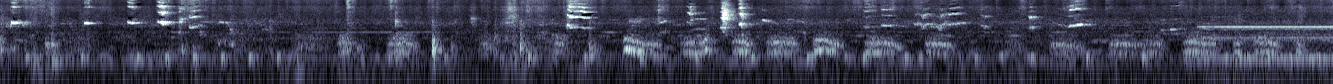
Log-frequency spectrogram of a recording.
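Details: Pomeranian puppies in the whelping room making a rapid series of thin, squeaky whimpers roughly every half second, with scattered sharp clicks and rustles and a steady electrical hum near the end.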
